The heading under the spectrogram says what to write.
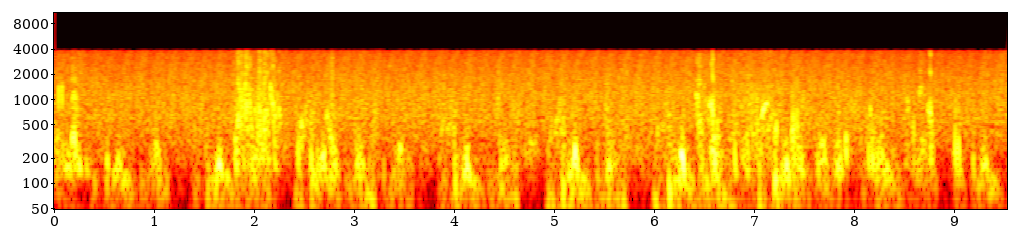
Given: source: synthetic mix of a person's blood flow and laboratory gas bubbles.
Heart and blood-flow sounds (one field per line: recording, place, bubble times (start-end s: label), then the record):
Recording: Doppler ultrasound of blood flow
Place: precordium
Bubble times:
0.01-0.37 s: bubbles
1.78-2.30 s: bubbles
2.41-2.52 s: bubbles
2.54-2.64 s: bubbles
2.70-2.86 s: bubbles
6.40-6.68 s: bubbles
6.77-7.26 s: bubbles
7.35-7.57 s: bubbles
7.78-8.04 s: bubbles
8.11-8.32 s: bubbles
8.50-8.83 s: bubbles
8.98-9.09 s: bubbles
From the record:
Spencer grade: 3 (all of the cardiac periods contain showers or single bubble signals, but not dominating or overriding the cardiac motion signals)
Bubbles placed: only in the low amplitude regions of the cardiac cycle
